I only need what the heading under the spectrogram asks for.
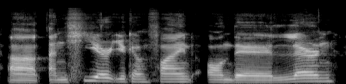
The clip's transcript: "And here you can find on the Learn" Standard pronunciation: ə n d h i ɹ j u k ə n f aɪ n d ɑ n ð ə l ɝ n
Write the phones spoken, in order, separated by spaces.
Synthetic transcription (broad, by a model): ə n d h i ɹ j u k ə n f aɪ n d ɑ n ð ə l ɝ n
